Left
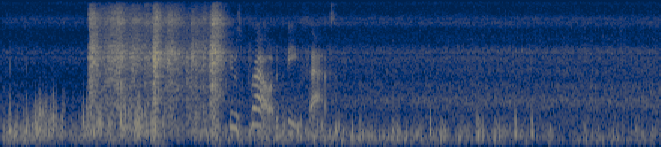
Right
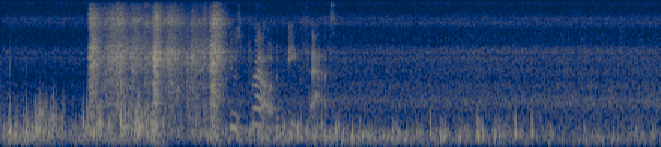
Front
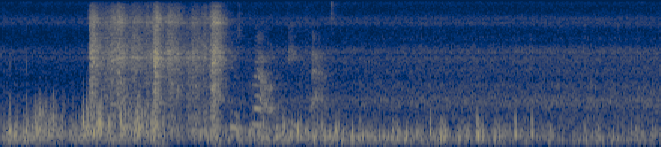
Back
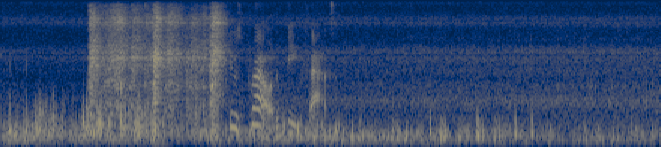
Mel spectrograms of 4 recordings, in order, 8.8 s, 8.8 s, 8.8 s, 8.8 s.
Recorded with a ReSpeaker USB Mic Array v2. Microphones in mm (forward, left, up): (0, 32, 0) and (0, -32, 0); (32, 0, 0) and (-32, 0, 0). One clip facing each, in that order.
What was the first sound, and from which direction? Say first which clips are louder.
Footsteps: even, back 1 dB; 160° left.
